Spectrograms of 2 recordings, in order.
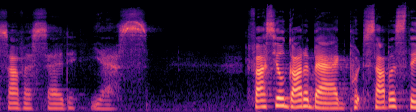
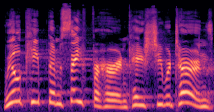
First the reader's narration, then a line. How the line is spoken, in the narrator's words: Conjit said, her voice commanding the space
